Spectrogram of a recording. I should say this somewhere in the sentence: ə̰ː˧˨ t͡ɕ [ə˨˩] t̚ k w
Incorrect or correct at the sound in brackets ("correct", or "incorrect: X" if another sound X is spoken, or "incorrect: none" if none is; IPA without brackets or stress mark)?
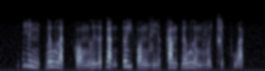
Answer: incorrect: ə˦˥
